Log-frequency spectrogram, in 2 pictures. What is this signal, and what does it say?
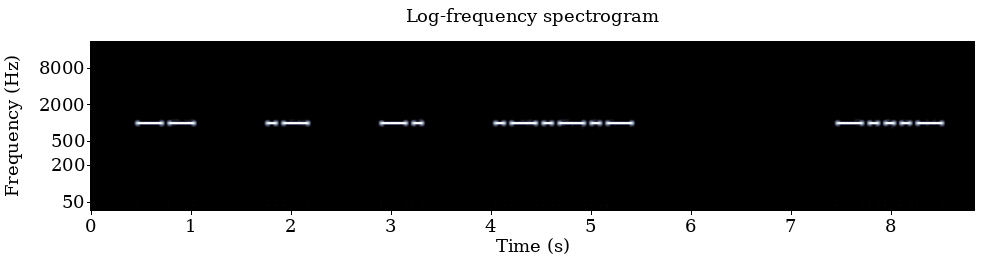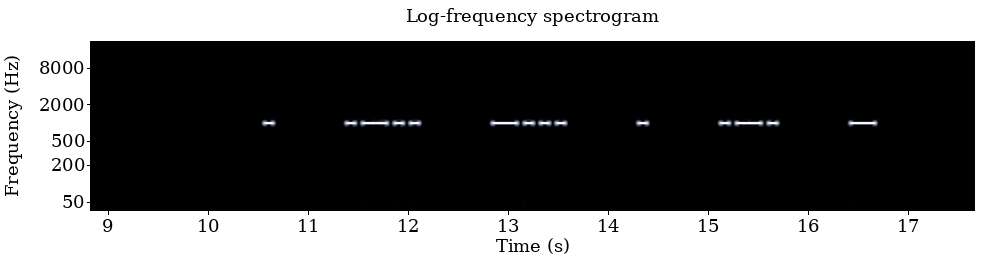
Morse code, heard as a keyed tone, about 15 wpm, spaced as for 8 wpm, 1000 Hz. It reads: MAN. <BT> ELBERT
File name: qotdfiles / 8wpm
